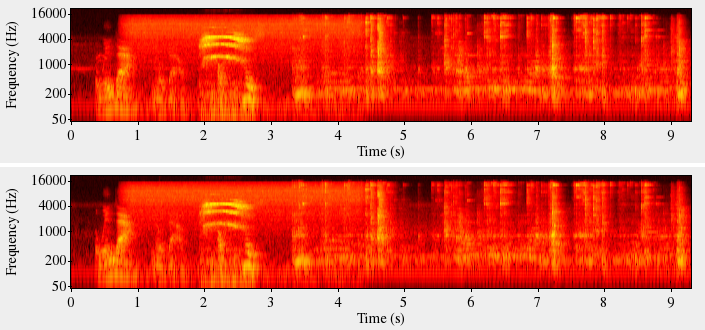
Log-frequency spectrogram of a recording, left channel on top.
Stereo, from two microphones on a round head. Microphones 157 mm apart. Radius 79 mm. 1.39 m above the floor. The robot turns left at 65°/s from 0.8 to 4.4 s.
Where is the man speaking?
85° right, 0.9 m; by 2.9 s 50° left (ahead or behind), 0.9 m.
